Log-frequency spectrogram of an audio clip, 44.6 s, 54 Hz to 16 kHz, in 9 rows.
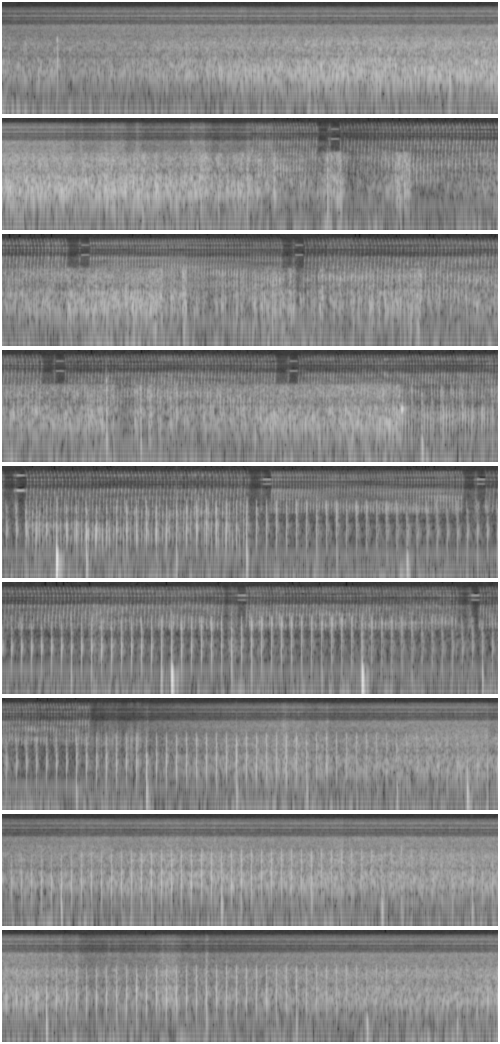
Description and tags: Data and static clip
A recording of a data transmission. Original recording made using the record function on the Twente University radio receiver website:
Original recording 11-Jul-2014, 22:50 GMT.
Other details not known.
This sound has an interesting spectrum display.
AM, Twente, dare-28, data, radio, static, telecommunication, transmission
